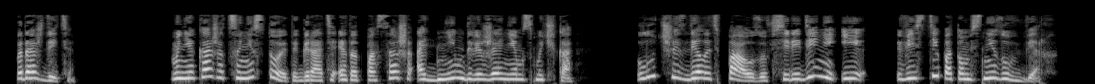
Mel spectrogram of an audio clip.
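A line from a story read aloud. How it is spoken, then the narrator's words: Sharp. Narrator (Russian): Каролина не произнесла резко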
